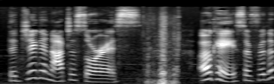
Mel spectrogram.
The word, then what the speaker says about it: Giganotosaurus: A Giganotosaurus should not be mistaken for a Gigantosaurus, which is a lesser-known herbivore that lived in England. So if you thought there was a pronunciation like that, you were correct. It was just a different dinosaur.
